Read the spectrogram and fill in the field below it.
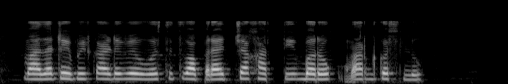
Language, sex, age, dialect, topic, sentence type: Marathi, female, 25-30, Southern Konkan, banking, question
